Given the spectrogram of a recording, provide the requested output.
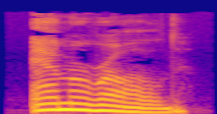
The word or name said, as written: emerald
